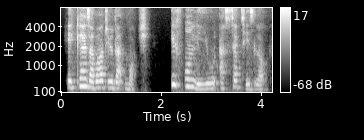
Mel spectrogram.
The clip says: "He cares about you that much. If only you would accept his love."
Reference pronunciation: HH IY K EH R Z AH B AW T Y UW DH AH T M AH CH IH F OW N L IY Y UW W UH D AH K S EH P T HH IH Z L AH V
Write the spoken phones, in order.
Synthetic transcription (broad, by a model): HH IY K EH R Z AH B AW T Y UW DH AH T M AH CH IH F OW N L IY Y UW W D AH K S EH P T HH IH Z L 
